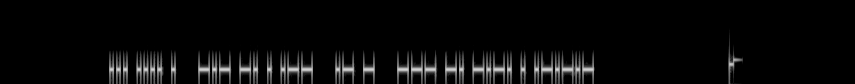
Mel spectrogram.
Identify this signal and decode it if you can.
Morse code, heard as a keyed tone, about 34 wpm, 700 Hz. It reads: SHE KNEW AT ONCE.
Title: Sentences from Top 400 Words 35wpm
